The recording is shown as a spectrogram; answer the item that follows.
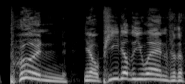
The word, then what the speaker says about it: pwn: why when someone said pune you know pwn for the first time in a mega tf match i was in we all pronounced it pun and in retrospect pun poon this book there may be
